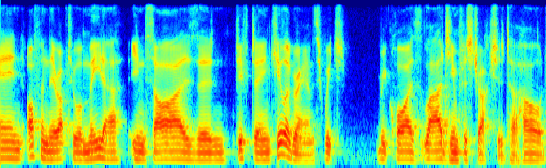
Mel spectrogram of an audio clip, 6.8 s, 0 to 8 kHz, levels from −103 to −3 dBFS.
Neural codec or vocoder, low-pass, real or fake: none; 7.2 kHz; real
